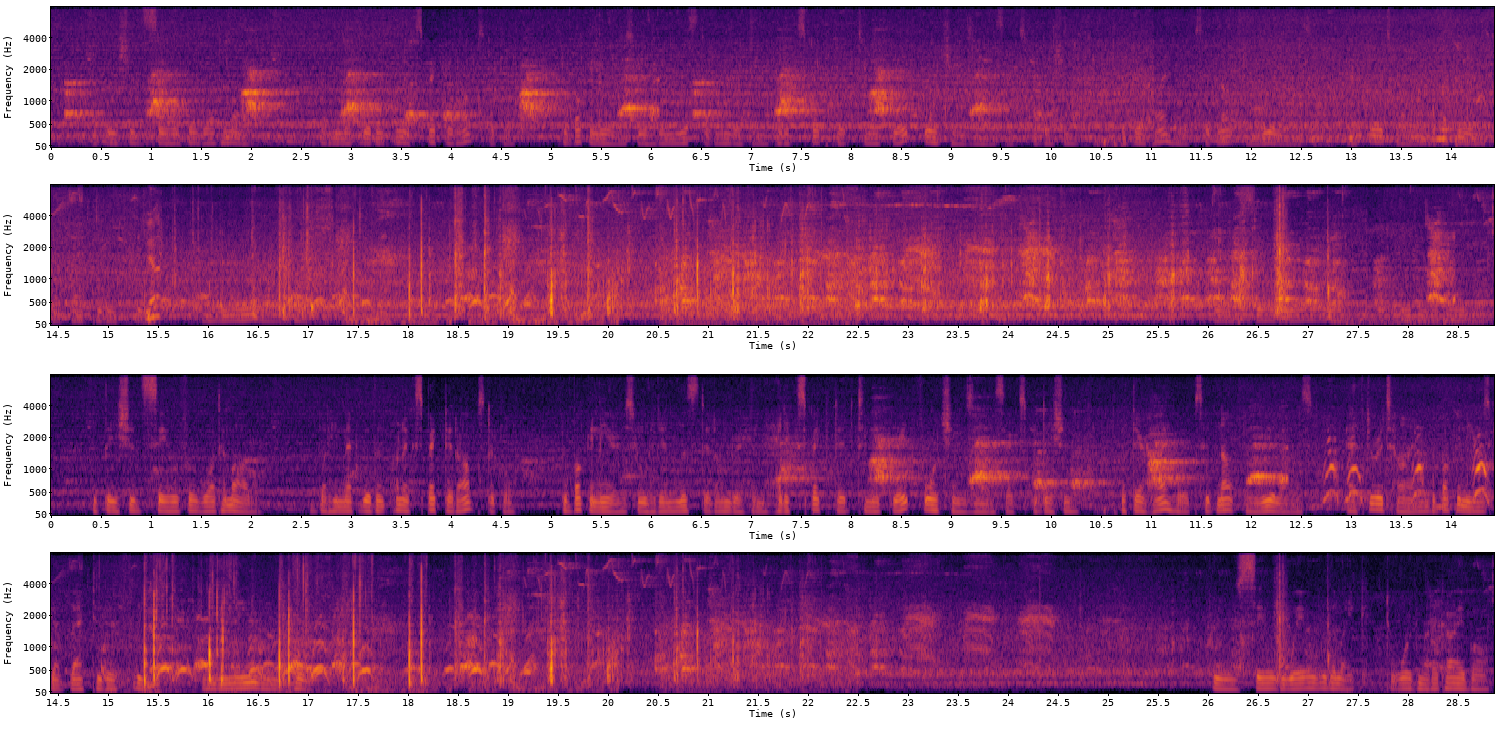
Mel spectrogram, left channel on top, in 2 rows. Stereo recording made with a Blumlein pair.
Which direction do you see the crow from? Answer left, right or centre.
left.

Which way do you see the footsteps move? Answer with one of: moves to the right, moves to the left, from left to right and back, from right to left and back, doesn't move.
moves to the left.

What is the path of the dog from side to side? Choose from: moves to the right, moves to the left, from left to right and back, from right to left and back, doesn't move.
from left to right and back.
